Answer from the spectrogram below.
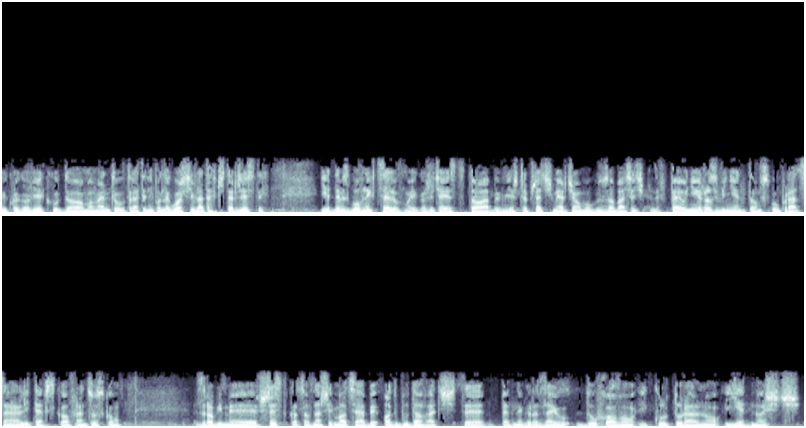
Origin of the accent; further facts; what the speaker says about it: Lithuania; Niech wrócę w mojej wypowiedzi do czasów, kiedy tu na Litwie dorastałem.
